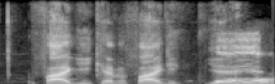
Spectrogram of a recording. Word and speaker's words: Feige: Feige, Kevin Feige, Yeah, yeah.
